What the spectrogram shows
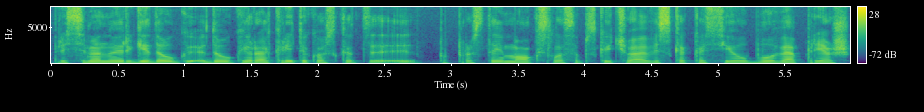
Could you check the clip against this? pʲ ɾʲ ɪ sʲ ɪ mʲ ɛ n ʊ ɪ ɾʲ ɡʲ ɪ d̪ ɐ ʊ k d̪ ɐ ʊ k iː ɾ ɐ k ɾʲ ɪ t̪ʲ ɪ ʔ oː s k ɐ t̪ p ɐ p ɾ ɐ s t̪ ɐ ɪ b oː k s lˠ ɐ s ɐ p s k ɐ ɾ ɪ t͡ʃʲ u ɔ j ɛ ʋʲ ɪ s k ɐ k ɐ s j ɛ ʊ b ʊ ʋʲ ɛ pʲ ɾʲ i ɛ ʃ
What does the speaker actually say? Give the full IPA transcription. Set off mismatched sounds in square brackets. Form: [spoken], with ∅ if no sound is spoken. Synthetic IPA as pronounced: pʲ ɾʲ ɪ sʲ ɪ mʲ ɛ n ʊ ɪ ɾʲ ɡʲ ɪ d̪ ɐ ʊ k d̪ ɐ ʊ k iː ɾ ɐ k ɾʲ ɪ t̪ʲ ɪ [k] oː s k ɐ t̪ p ɐ p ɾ ɐ s t̪ ɐ ɪ [m] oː k s lˠ ɐ s ɐ p s k ɐ [∅] ɪ t͡ʃʲ u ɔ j ɛ ʋʲ ɪ s k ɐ k ɐ s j ɛ ʊ b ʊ ʋʲ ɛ pʲ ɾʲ i ɛ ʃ

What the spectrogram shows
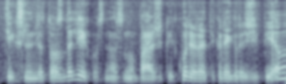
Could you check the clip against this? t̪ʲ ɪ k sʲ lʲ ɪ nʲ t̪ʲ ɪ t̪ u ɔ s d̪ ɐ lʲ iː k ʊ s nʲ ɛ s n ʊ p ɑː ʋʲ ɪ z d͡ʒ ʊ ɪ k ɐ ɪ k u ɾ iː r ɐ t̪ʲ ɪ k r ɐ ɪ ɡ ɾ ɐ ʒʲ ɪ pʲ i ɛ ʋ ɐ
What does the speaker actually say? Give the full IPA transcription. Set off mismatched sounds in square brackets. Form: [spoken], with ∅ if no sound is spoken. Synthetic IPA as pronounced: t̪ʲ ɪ k sʲ lʲ ɪ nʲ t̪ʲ ɪ t̪ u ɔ s d̪ ɐ lʲ iː k ʊ s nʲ ɛ s n ʊ p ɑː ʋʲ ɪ z d͡ʒ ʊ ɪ k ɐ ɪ k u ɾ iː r ɐ t̪ʲ ɪ k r ɐ ɪ ɡ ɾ ɐ ʒʲ ɪ pʲ i ɛ ʋ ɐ

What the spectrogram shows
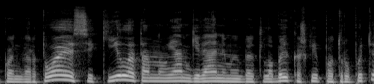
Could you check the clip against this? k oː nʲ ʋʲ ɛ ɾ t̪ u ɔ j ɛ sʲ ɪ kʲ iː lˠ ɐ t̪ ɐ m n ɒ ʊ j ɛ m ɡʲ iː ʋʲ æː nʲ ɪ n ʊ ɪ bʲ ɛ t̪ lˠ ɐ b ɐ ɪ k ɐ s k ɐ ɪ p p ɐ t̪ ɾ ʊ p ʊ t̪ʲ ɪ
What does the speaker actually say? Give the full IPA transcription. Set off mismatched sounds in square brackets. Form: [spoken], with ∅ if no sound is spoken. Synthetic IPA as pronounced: k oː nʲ ʋʲ ɛ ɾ t̪ u ɔ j ɛ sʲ ɪ kʲ iː lˠ ɐ t̪ ɐ m n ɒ ʊ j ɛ m ɡʲ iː ʋʲ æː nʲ ɪ [m] ʊ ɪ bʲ ɛ t̪ lˠ ɐ b ɐ ɪ k ɐ [ʃ] k ɐ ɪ p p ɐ t̪ ɾ ʊ p ʊ t̪ʲ ɪ

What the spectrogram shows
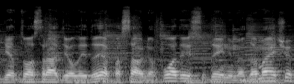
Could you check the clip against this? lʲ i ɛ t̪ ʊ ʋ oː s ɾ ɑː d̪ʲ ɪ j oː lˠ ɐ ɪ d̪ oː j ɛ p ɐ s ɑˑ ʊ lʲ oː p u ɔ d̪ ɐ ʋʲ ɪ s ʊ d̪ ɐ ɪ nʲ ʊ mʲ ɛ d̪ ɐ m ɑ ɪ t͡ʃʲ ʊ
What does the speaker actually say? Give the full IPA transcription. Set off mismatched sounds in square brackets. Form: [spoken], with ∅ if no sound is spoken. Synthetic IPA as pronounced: lʲ i ɛ t̪ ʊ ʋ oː s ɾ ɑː d̪ʲ ɪ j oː lˠ ɐ ɪ d̪ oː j ɛ p ɐ s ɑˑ ʊ lʲ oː p u ɔ d̪ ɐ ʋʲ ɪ s ʊ d̪ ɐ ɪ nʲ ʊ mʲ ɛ d̪ ɐ m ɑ ɪ t͡ʃʲ ʊ

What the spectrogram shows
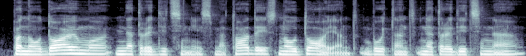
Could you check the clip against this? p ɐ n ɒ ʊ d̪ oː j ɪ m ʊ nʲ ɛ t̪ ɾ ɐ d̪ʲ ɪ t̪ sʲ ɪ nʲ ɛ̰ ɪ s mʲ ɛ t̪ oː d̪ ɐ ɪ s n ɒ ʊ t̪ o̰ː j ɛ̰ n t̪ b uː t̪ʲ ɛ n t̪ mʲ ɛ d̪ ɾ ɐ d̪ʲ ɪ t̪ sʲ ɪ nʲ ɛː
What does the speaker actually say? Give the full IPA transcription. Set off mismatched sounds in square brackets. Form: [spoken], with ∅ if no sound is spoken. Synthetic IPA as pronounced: p ɐ n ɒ ʊ d̪ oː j ɪ m ʊ nʲ ɛ t̪ ɾ ɐ d̪ʲ ɪ t̪ sʲ ɪ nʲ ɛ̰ ɪ s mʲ ɛ t̪ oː d̪ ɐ ɪ s n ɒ ʊ [d̪] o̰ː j ɛ̰ n t̪ b uː t̪ʲ ɛ n t̪ [nʲ] ɛ [t̪] ɾ ɐ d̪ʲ ɪ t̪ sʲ ɪ nʲ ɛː

